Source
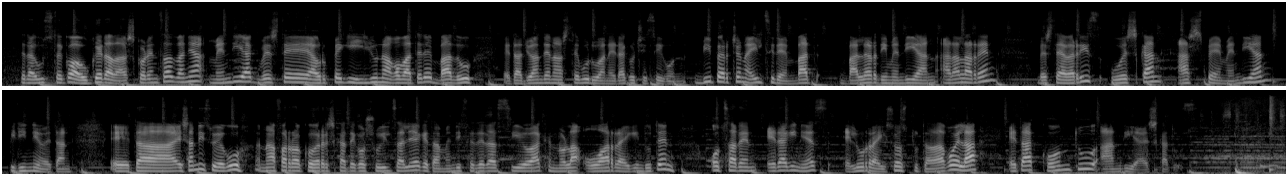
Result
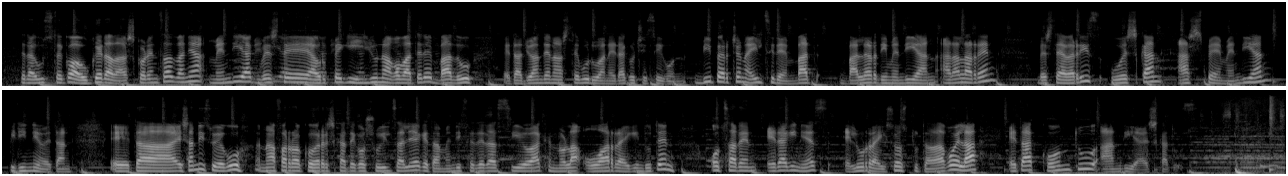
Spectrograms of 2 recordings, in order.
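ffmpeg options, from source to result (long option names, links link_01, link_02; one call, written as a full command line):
ffmpeg -i in.wav -filter_complex "[0:a]asplit=2[link_01][link_02];[link_02]afade=type=in:start_time=2.11:duration=0.01,afade=type=out:start_time=2.6:duration=0.01,aecho=0:1:380|760|1140|1520|1900|2280|2660|3040:0.223872|0.145517|0.094586|0.0614809|0.0399626|0.0259757|0.0168842|0.0109747[link_03];[link_01][link_03]amix=inputs=2:normalize=0" out.wav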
